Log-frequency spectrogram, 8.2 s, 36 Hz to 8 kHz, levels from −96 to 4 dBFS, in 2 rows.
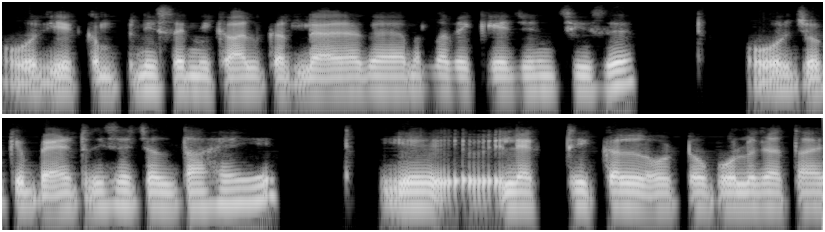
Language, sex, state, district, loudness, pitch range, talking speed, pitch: Hindi, male, Uttar Pradesh, Jyotiba Phule Nagar, -18 LUFS, 110-120 Hz, 180 wpm, 115 Hz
